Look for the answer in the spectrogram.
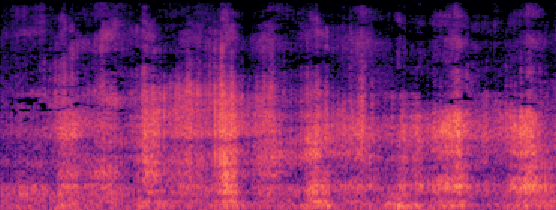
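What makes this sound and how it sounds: Long nails scratch and tap across the top of a hollow brown kraft cardboard mailer box. Soft, papery scraping strokes rise and fall in uneven bursts, with a faint hollow resonance under them.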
